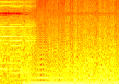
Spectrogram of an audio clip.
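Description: Loud, steady static-like noise used as a radiation sound effect, with a low hum joining about half a second in; the last ringing tones of an elevator ding fade out at the start.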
